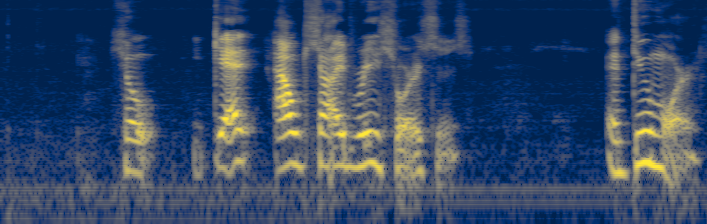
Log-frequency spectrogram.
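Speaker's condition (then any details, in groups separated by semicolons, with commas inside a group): Cerebral palsy; diagnosed age two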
